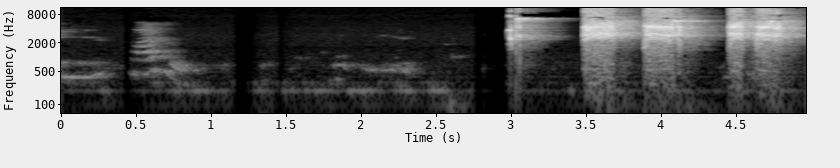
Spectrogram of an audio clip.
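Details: A black francolin gives loud, harsh, grating bursts of call after faint voices; the call is said to draw in other francolins.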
